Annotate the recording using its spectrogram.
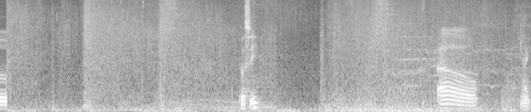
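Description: A huge dragon roars loudly.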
